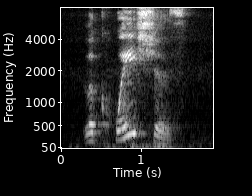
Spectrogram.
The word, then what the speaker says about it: loquacious: I'm back the word I could not pronounce is spelled l o q u a c i o u s it is an adjective tending to talk a great deal talkative theous loquacious one more time loquacious okay and there we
